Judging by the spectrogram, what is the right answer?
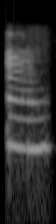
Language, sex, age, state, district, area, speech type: Tamil, female, 18-30, Tamil Nadu, Erode, rural, conversation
